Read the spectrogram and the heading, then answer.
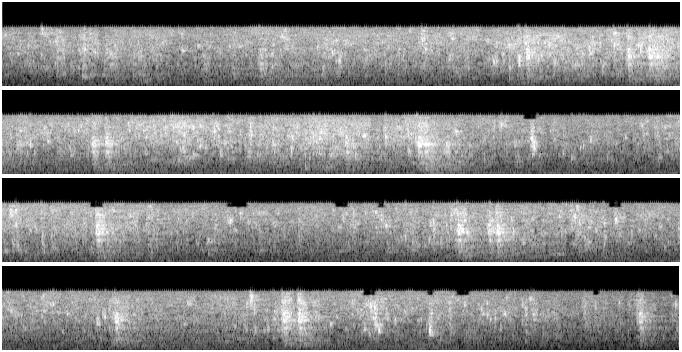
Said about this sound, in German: Das beste Mittel, unerwünschte Klänge zu maskieren, ist seit Jahrtausenden bekannt, der Klang von Wasser.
